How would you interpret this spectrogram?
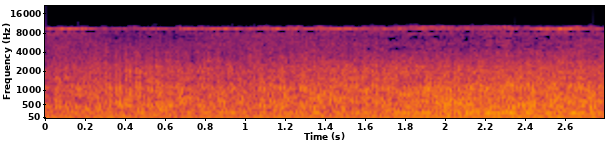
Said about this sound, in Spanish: Los trabajos desde el aire por medio de este helicóptero se completan en esta zona de la provincia de Barcelona con la labor que siguen haciendo los bomberos, los buzos y también las unidades caninas.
